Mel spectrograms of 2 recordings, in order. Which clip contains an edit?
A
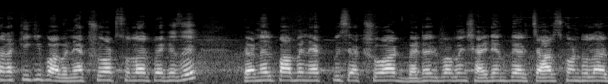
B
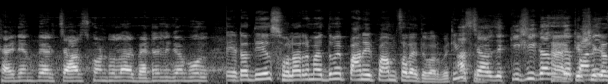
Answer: B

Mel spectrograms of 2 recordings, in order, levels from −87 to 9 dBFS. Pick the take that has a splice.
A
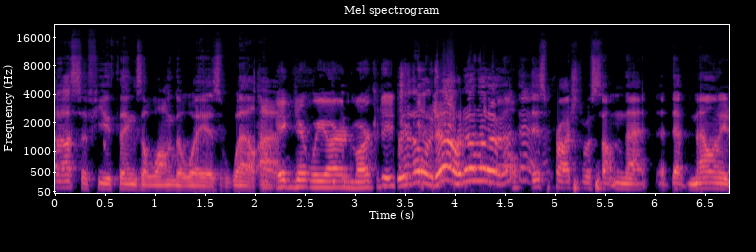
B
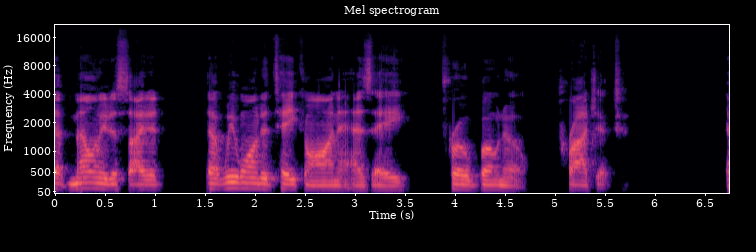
A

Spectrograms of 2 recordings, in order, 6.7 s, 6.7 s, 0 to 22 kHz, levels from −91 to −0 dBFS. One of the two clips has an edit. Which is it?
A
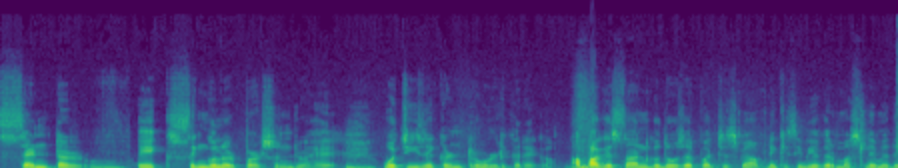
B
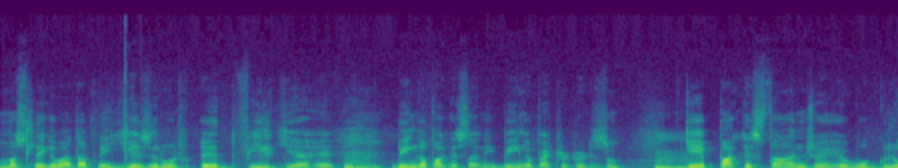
A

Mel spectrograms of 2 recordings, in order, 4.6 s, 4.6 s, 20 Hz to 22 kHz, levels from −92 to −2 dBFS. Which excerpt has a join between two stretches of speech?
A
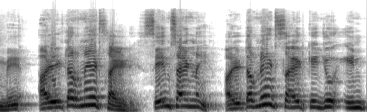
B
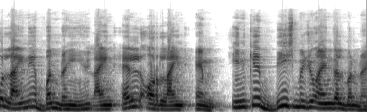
B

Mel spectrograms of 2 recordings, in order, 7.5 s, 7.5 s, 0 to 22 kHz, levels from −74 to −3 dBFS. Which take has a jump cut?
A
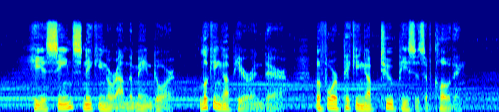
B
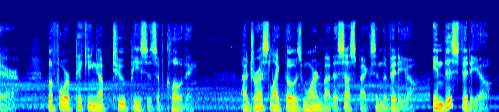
B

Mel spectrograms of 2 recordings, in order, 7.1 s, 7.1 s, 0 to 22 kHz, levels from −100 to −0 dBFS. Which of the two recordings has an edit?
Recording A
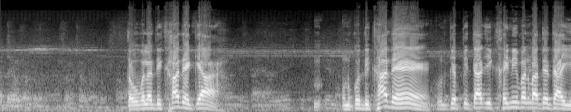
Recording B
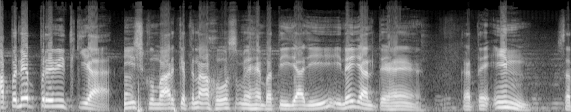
B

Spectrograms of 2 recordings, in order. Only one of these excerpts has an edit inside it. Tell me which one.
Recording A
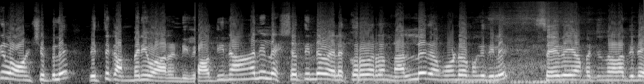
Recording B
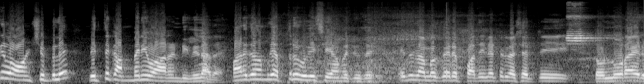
A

